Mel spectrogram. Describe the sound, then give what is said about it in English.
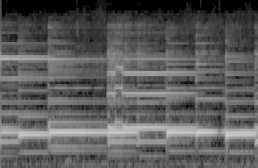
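An electronic doorbell chime plays a pop-song melody, a steady run of sustained, synthetic notes shifting pitch about every half second, loud and clear with no voices. “Who doesn't want a … doorbell? Plays Titanic.”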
